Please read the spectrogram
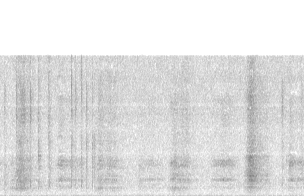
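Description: A person breathing hard and unevenly through a held core exercise (a boat-pose hold), short forced breaths about once a second, the strongest about five seconds in, with a few faint clicks and a steady low hum.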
